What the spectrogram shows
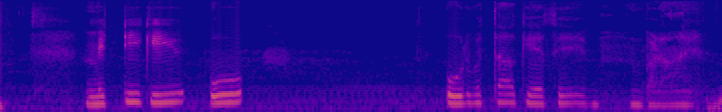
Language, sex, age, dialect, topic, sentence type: Hindi, male, 18-24, Kanauji Braj Bhasha, agriculture, question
